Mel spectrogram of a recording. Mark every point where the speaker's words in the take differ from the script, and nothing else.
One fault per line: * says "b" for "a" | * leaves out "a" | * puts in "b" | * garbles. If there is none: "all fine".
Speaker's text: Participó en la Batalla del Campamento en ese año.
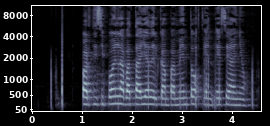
all fine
